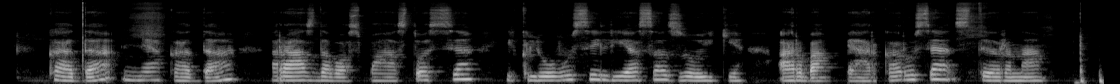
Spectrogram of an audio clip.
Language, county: Lithuanian, Utena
